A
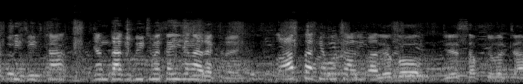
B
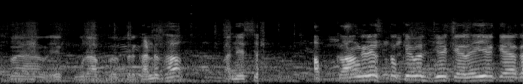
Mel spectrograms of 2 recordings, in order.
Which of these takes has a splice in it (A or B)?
B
